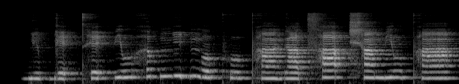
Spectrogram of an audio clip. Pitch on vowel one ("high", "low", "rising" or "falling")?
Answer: low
